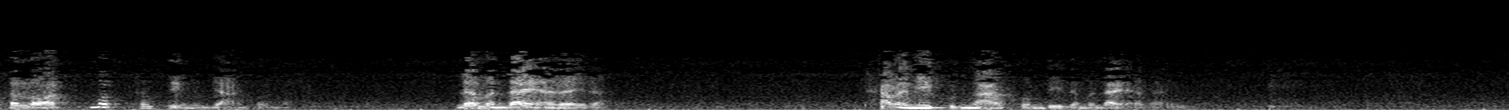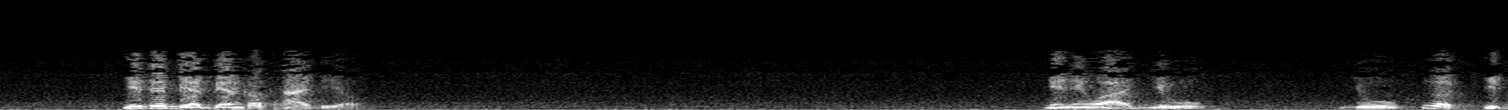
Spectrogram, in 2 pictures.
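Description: An elderly man speaks slowly and calmly, in short phrases with long pauses.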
